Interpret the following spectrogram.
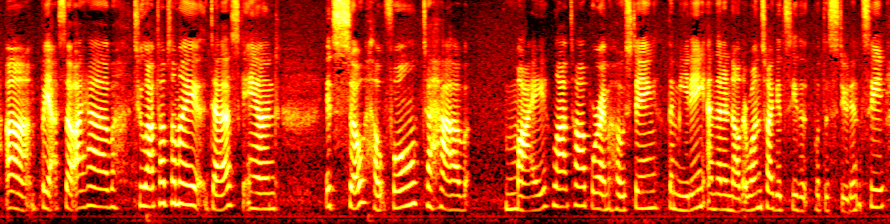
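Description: Young teacher lady vlogging from her bedroom, bright voice going a bit scratchy, faint hum behind. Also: fairly high pitch. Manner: chatty, lots of fillers, animated hands. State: voice getting scratchy and dry. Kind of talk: casual chat to camera. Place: small bedroom with laptop, indoors. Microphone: handheld camera at arm's length.

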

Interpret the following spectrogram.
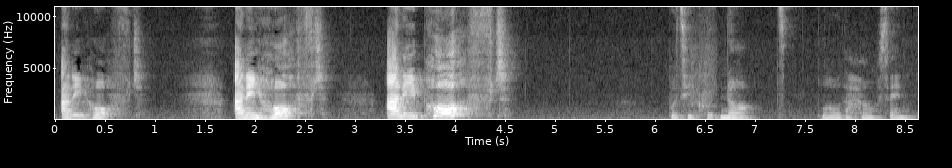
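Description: A woman's voice: medium pitch, gravelly, pushed and bright. A woman in her thirties, a primary school teacher, reading expressively to young children. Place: small furnished room at home, indoors.

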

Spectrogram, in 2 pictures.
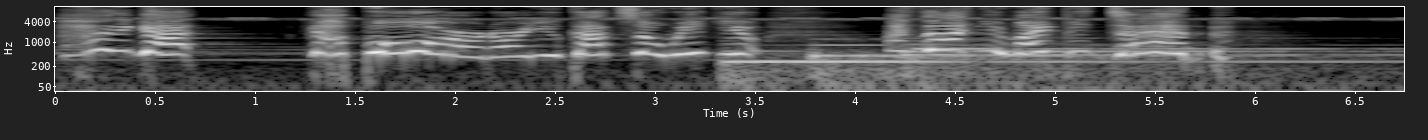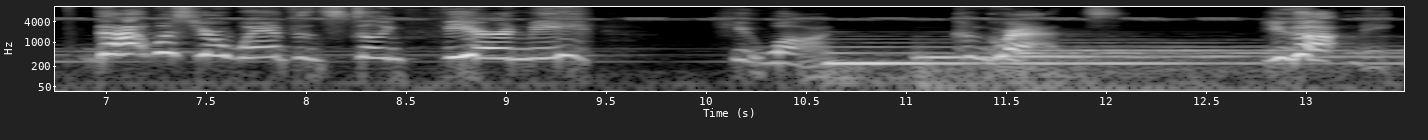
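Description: Young human woman, female actor: earnest, expressive, emotional, high and unhurried, music underneath. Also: full character voice. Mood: hurt. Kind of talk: comic dub voice acting. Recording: music behind the voice.

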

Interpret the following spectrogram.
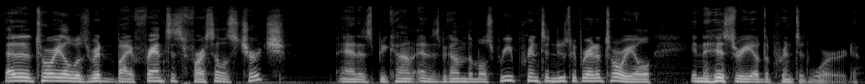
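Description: A man's voice: medium pitch, a little fast, dry recording. Man reading a classic story aloud, dry close sound. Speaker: reader of holiday stories aloud. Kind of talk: expressive read-aloud of classic prose. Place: small indoor room with bookshelves. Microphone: desk condenser microphone, close. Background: music.

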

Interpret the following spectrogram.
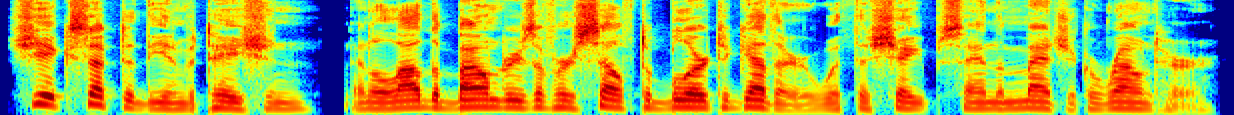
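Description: A man's voice: mid-range voice, brisk, a little mellow, dry recording, clean studio sound. A man reading a story as a scripted audiobook narration.

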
